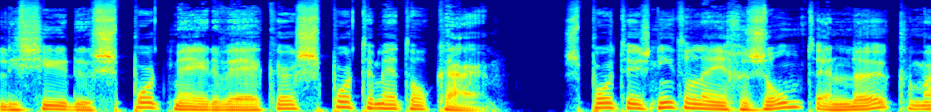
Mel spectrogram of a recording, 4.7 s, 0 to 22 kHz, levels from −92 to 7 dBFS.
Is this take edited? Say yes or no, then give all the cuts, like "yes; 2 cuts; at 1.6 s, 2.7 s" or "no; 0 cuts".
no; 0 cuts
